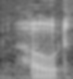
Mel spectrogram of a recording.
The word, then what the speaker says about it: Holt: So after reading Holt, the selection from Science and Religion by John Holt, I think that's how you say his name. I've heard it pronounced other ways, but we'll say Holt.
